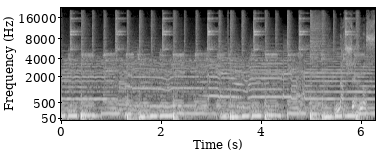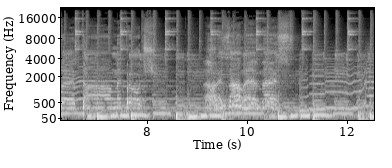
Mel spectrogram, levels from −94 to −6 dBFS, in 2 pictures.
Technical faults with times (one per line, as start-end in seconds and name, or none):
none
